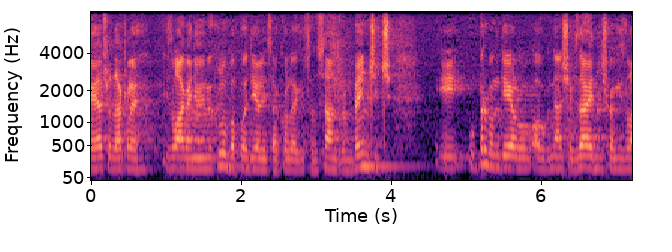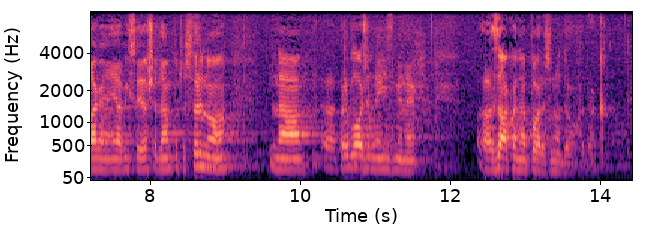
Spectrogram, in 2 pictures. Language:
Croatian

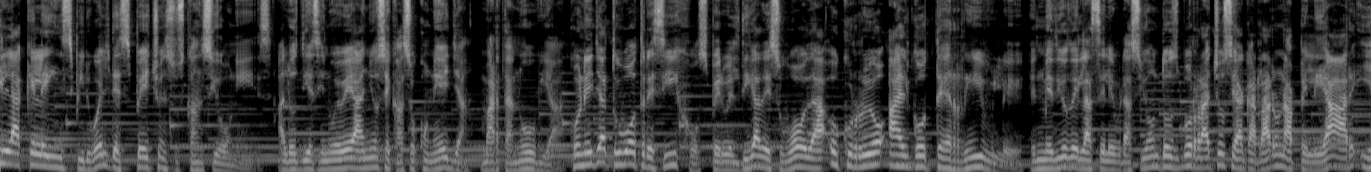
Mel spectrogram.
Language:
Spanish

